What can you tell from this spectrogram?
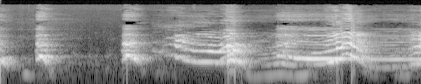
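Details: Female Bullmastiff greeting her owner with short yelps that turn into a long, wavering, rising-and-falling howl with a steady tone at the end.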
